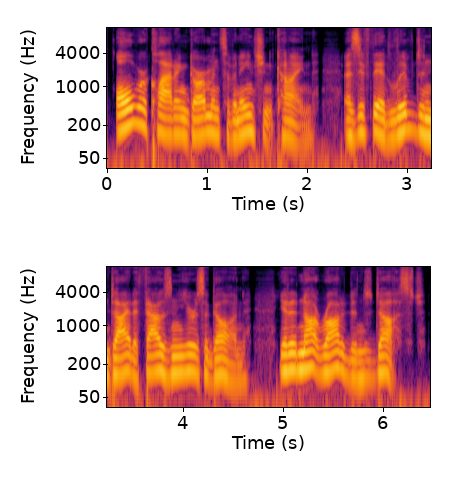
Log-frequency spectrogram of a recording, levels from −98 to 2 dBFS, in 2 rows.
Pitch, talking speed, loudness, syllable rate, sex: 135 Hz, 240 wpm, -17 LUFS, 6.2 syllables/s, male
